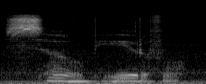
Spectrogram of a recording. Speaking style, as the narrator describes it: whispered

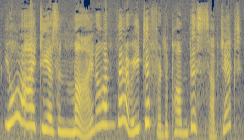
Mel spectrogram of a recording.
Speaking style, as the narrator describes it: replied Fanny indignantly

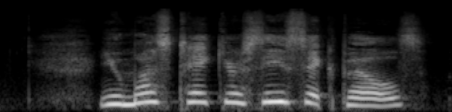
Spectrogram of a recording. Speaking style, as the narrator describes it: shouted Dulcibel suddenly

